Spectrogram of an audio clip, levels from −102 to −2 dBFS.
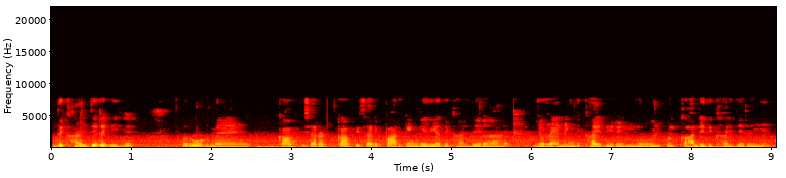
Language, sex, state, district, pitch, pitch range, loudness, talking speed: Hindi, female, Chhattisgarh, Jashpur, 200 Hz, 195-205 Hz, -38 LUFS, 170 wpm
